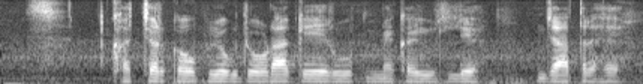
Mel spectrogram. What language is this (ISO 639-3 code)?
bho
